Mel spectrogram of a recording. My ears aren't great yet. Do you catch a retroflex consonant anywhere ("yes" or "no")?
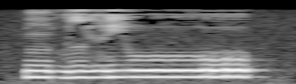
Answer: no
